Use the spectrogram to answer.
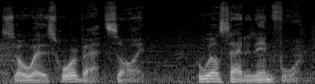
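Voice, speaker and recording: Low male voice, cool blunt investigator, clipped delivery, video game drama, music behind. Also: animated, moderate pace. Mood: probing. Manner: clipped, matter-of-fact.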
